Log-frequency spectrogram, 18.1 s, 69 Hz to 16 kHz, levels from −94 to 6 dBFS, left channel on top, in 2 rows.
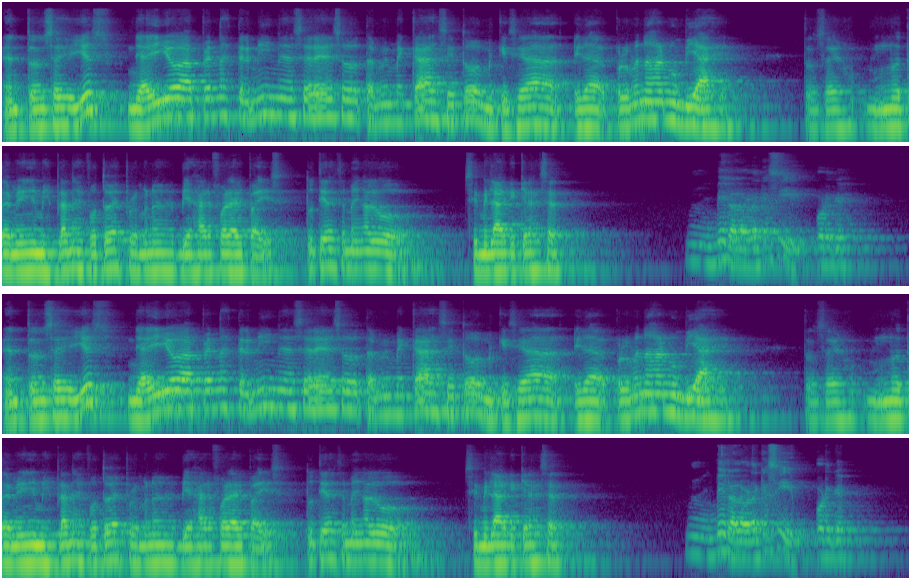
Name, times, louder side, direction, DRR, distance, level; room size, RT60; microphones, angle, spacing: voice 1, 0.0-7.3 8.0-11.8 12.1-13.3 13.7-14.7, left 1 dB, 15° left, 9 dB, 0.4 m, -19 dB
voice 2, 15.9-17.5, right 3 dB, 85° right, 6 dB, 0.9 m, -26 dB
7.6 x 4.0 x 5.8 m, 1.1 s
head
